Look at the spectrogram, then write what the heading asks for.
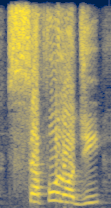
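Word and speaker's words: psephology: आपकी स्टडी कहलाती है सेफोलॉजी इसकी स्पेलिंग आपकी पी से स्टार्ट होती है जैसे आपकी साइकोलॉजी में पी तो पी आपका साइलेंट होता है यहां पर तो आप इसको पढ़ते हैं सेफोलॉजी पी एस ई पी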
